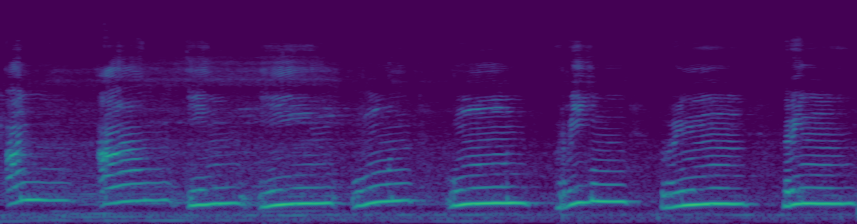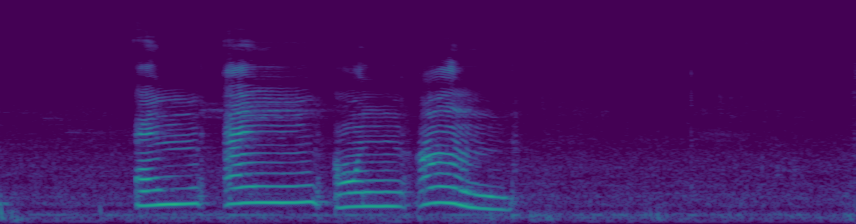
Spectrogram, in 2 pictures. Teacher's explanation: मुखेन सह नासिकया अपि उच्चारिताः स्वराः अनुनासिक स्वराः भवन्ति। मतलब मुख के साथ नासिकया नासिका से अपि मतलब भी उच्चारिताः उच्चारित होने वाले स्वर को अनुनासिक स्वर उच्चारित होने वाले स्वर अनुनासिक स्वर होते हैं।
